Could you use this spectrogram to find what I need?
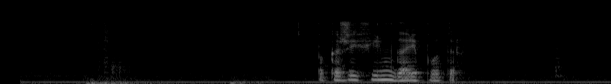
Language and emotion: Russian, neutral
